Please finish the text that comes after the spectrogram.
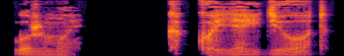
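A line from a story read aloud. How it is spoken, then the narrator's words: Whisper. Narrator (Russian): прошептал он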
